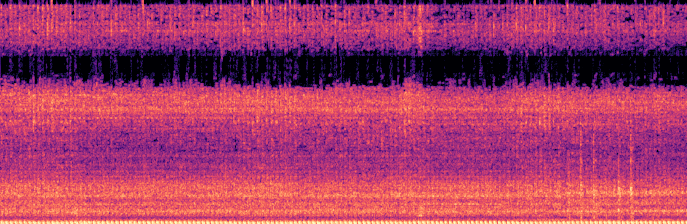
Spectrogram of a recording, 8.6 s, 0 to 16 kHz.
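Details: 2024 Lanty LAT-13 mini excavator, new and unused, gas engine: steady, even idle with a low chugging beat and no knocks or misses; sounds healthy.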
